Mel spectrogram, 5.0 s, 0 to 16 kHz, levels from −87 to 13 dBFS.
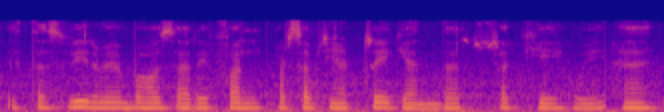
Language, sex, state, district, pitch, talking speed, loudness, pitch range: Hindi, male, Bihar, Darbhanga, 165 Hz, 170 wpm, -28 LUFS, 155-170 Hz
